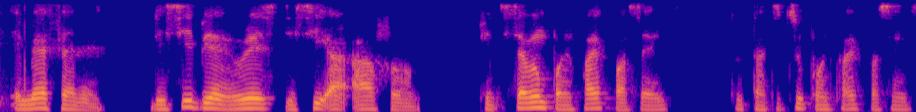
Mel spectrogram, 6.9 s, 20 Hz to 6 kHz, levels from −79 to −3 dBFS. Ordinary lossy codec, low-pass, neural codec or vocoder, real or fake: none; 5.4 kHz; none; real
